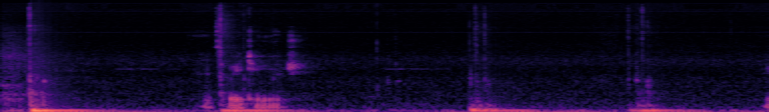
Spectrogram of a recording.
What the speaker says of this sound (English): Here I'm typing in the number.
